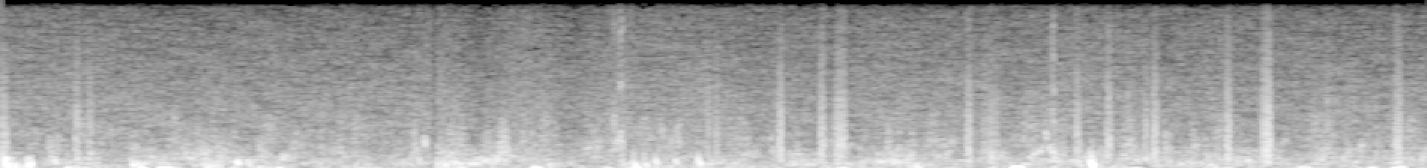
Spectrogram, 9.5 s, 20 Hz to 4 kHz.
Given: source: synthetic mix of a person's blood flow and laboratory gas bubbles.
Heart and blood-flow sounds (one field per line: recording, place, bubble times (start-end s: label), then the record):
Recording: Doppler ultrasound of blood flow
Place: subclavian vein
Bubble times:
0.33-0.41 s: bubbles
2.75-3.06 s: bubbles
4.08-4.18 s: bubbles
4.21-4.24 s: bubbles
4.33-4.57 s: bubbles
6.95-7.11 s: bubbles
From the record:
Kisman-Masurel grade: 121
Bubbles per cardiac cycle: 1 to 2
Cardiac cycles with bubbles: 10 to 50%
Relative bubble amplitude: barely perceptible (0.100 to 0.250)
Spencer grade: 2 (many but less than half of the cardiac periods contain bubble signals, singularly or in groups)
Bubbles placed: anywhere in the cardiac cycle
